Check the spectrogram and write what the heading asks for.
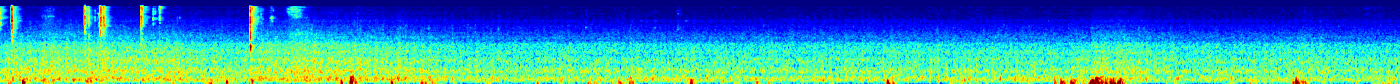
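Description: Steady microphone hiss with a few light, sharp clicks in the first two seconds, from computer keyboard and mouse use, and a dull low thump about eight seconds in.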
